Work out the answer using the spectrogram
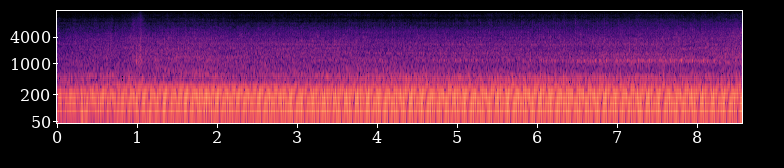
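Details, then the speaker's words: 2009 Nissan Murano, exhaust snapped before the muffler and patched by stick welding: steady, deep idle drone with no puffing, popping or leak rasp, much quieter than before; normal idle after repair. "All right. Well, as long as that holds for well, as long as hopefully possible, I'll be happy cuz before it was undrivable."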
